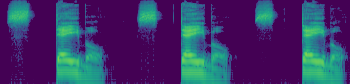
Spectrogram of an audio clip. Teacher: we do a S quite a long s a little pause and then say da stable stable stable so it's not like a normal English T · What happens with a s-tut word? We do quite a long s, a little pause, and then say dable. · So it's not like a normal English stable, stable, stable. It's unaspirated after s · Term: s-tut words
